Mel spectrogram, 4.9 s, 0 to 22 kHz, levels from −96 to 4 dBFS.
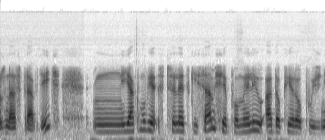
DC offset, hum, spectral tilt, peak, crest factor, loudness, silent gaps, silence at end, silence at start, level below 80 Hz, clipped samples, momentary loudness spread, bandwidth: under 0.1%; none; -6.5 dB/octave; 0 dBFS; 20 dB; -20 LUFS; none; 0 s; 0 s; -62 dBFS; under 0.1%; 8 LU; 7.8 kHz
